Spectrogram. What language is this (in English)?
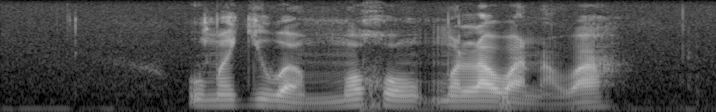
Tswana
